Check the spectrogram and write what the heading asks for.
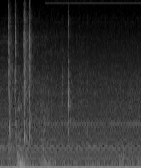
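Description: Computer keyboard keys tapped several times, a few light clicks mostly in the first second, over a steady electrical hum.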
